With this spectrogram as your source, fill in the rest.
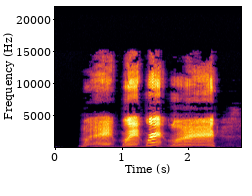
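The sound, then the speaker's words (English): A person imitates a boar's grunting with four nasal, throaty bursts, the last one drawn out, fairly loud, with no other talk. “you actually notice uh, while you're in the woods getting kind of close to the uh, loggers camp you see you hear it first you hear like”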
